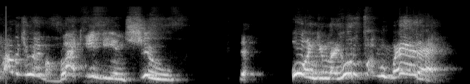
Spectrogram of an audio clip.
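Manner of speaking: put-on high, incredulous kid voice; a baffled child asking who would wear that; confused kid.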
